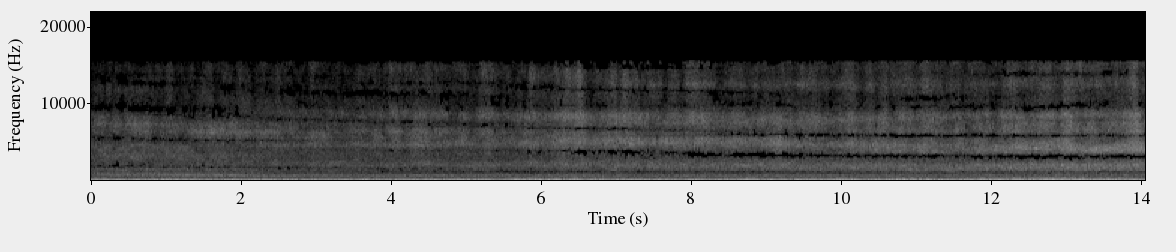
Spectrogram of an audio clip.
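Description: Distant drone of a SAAB B17A's single radial piston engine and propeller as the aircraft flies a circuit overhead. The sound is steady and grows slightly louder near the end.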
